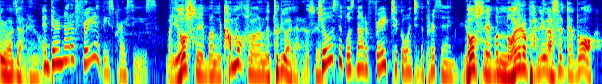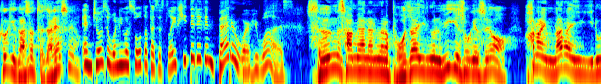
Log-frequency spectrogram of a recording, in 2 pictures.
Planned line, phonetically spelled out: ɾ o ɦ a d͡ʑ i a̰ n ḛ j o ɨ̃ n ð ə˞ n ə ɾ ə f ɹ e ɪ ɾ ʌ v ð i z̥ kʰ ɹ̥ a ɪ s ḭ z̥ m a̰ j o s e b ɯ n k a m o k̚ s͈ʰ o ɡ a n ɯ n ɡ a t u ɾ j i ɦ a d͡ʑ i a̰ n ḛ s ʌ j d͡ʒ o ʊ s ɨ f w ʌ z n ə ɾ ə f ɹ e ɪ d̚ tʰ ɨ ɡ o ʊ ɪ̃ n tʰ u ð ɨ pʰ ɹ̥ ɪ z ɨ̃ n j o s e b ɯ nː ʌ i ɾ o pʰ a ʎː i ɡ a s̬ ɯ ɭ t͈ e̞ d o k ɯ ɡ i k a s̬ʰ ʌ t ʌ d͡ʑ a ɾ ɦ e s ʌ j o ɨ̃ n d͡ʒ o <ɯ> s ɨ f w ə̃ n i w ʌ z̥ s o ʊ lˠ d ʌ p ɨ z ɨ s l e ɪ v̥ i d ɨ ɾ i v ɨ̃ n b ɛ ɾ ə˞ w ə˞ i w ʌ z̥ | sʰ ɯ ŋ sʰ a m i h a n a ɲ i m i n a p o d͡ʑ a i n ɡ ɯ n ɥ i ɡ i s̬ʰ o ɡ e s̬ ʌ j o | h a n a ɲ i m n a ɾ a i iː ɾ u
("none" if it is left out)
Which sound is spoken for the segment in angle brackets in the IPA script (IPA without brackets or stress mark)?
ʊ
